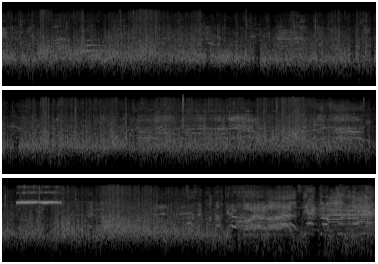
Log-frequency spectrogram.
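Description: Ambient sound from a lacrosse field during a stoppage: a steady murmur of many distant voices from players, benches and spectators. About fifteen seconds in there is a short, high whistle blast, and voices shout louder near the end.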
